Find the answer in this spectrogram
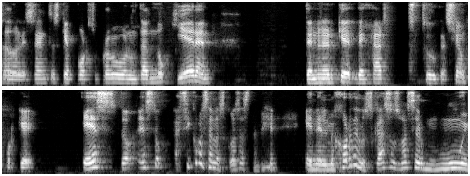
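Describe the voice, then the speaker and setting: Bright-voiced Mexican man thinking aloud. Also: on the high side. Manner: reflective and critical, thinking aloud. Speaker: podcast co-host. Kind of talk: casual discussion podcast.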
